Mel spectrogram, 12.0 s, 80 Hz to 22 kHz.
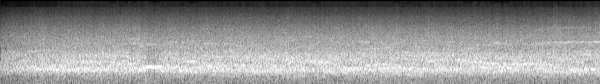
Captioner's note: wild applause and cheering for 17 seconds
